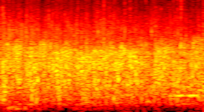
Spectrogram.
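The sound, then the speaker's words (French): Audience applause greeting a speaker at a community gathering: a dense, steady wash of many hands clapping that holds evenly from start to finish, with no single voice standing out. “Et je voudrais juste laisser la parole à Adnan qui a deux mots à vous dire. On peut l'applaudir s'il vous plaît.”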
